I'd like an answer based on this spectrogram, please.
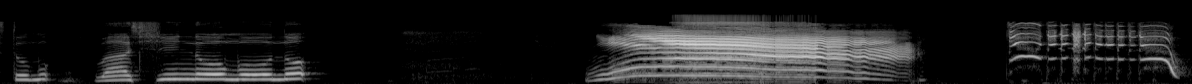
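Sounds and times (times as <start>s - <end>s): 
speech: 0.0s - 3.2s, 5.9s - 6.8s
old man imitating a cat's meow to scare off mice: 5.9s - 9.2s.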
